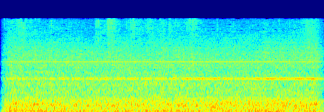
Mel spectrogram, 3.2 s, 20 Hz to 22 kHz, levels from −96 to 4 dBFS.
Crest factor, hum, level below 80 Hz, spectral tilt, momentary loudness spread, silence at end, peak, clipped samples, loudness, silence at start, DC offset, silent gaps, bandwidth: 16 dB; none; -32 dBFS; -5 dB/octave; 1 LU; 0 s; -8 dBFS; under 0.1%; -24 LUFS; 0 s; under 0.1%; none; 11.5 kHz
